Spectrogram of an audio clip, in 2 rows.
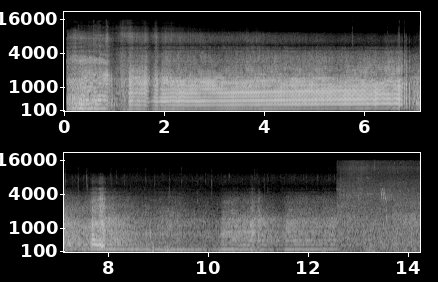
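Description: Citroen C2 VTS rally car's 1.6-litre four-cylinder engine under hard acceleration, its pitch climbing steadily for about six and a half seconds before breaking off sharply. After that the engine sounds quieter and more distant.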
